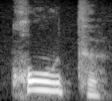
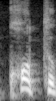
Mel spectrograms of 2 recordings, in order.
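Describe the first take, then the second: First: The vowel glides from o to u. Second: The vowel is a plain, short o sound. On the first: This is the English pronunciation. "영어로는 요 소리를 오우로 내 주십시오" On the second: This is how Korean speakers usually say it. "우리는 그냥 코트 코트라 하는데"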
